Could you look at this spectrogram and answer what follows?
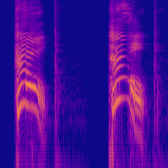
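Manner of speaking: squeaky, very high-pitched voice with cries. Game narrator voicing a cry from the waste hole, squeaky high-pitched voice. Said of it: "You hear a squeaky, high-pitched voice".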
